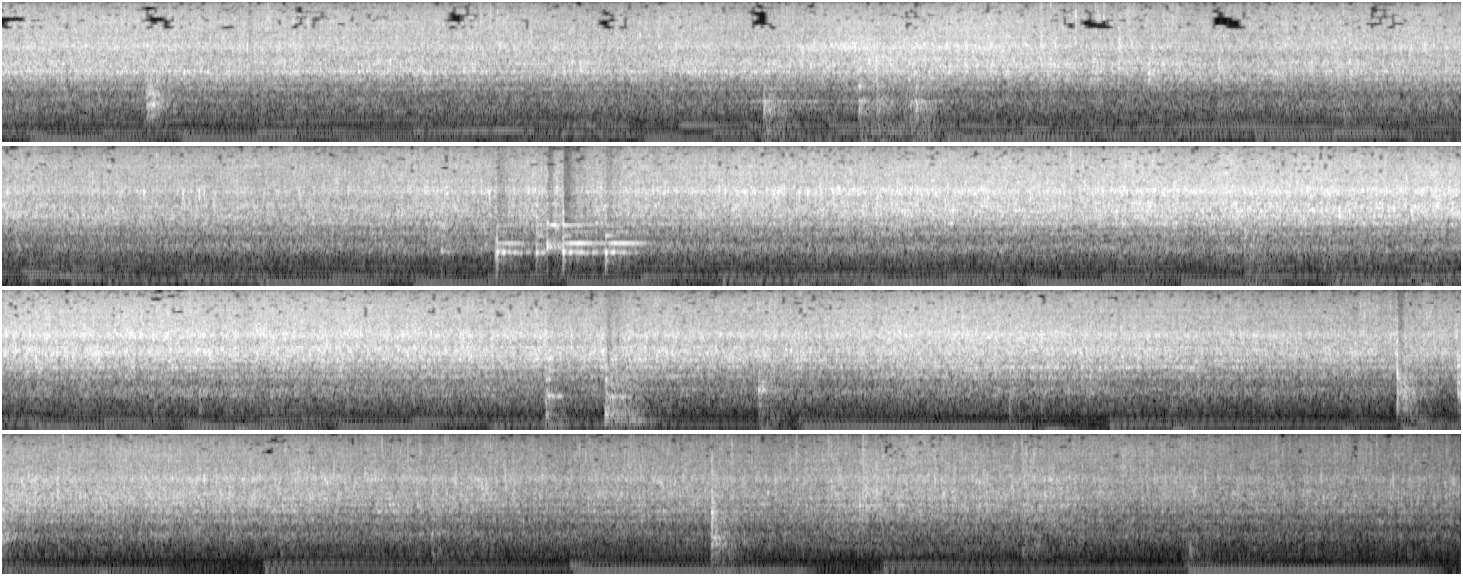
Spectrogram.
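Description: Food frying in hot oil in a pan, a steady dense sizzle, with a few sharp clicks of a utensil against the pan.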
